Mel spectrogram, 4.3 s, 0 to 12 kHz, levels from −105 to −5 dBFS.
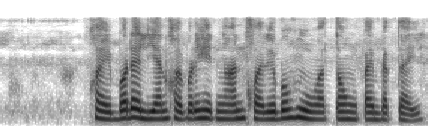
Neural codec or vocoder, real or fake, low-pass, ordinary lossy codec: codec, 16 kHz, 4.8 kbps, FACodec; fake; 7.2 kHz; none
